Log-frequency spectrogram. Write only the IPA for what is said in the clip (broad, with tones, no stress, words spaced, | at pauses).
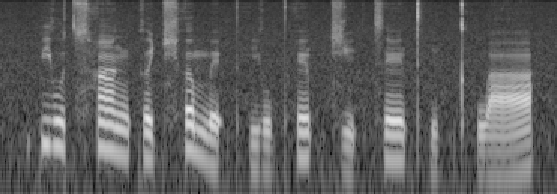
pju˥˧t͡sʰã˥˧ŋ kə˧t͡ɕʰə˥˧me˨ʔ pʰju˨˩pʰẽ˦p̚ t͡ɕi˨ʔt͡sẽ˦t̪ʰi˨k̚ t̪ʰwa˨˦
